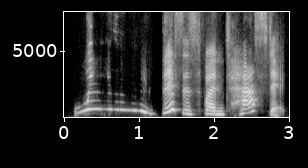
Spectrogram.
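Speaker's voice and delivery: high gleeful squeal on the waves; a child thrilled to be riding a wave; delighted whee. Acted. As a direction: squeal with joy while surfing. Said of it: "I said".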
